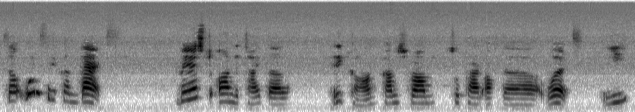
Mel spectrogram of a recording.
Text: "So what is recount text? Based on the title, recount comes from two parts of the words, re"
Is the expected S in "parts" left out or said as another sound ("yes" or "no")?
yes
